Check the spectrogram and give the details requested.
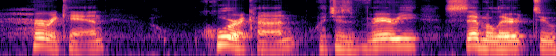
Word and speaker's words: huracán: Next, we have hurricane in English, and in Spanish, we're going to say huracán, huracán, and not hurricane, huracán, which is very similar to hurricane.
